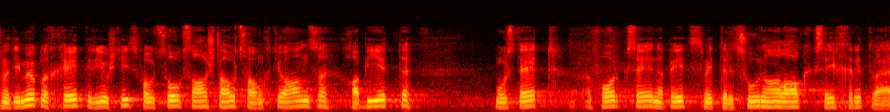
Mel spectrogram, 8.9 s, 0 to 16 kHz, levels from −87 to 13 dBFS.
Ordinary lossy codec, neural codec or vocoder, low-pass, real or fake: AAC, 48 kbps; none; 7.2 kHz; real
